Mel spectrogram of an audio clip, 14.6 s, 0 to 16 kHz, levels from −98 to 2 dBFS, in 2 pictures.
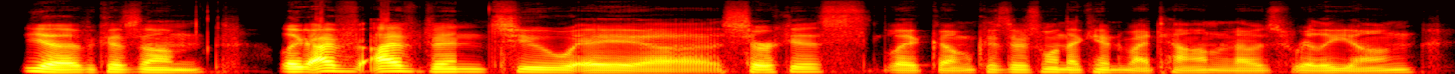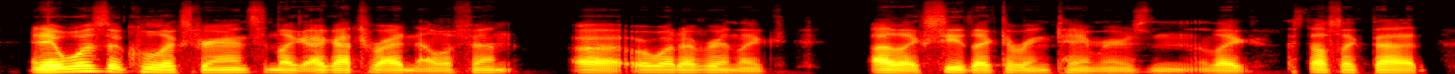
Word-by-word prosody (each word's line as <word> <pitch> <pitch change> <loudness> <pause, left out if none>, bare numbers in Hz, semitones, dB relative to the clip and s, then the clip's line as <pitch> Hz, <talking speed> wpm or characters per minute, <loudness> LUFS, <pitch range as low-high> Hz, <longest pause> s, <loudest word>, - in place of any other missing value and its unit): Yeah, 120 -7 +8
because, 115 +1 -2
um, 105 -2 +1 0.4
like, 130 -1 +7
I've 155 -3 +7
I've 145 0 +7
been 130 -1 -1
to 115 -3 0
a, 100 -3 +2
uh, 70 -4 -2
circus, 125 +2 -3
like, 95 -3 -4
um, 95 0 -3
'cause 110 +1 -8
there's 115 0 -3
1 120 -1 -1
that 110 -1 -1
came 110 0 -3
to 105 - -8
my 90 -5 -3
town 100 +1 -6
when 95 -1 -8
I 90 - -2
was 90 +1 -9
really 95 -1 -2
young, 95 +5 -5 0.3
and 120 - 0
it - - +9
was 145 +3 +3
a - - +3
cool 120 0 0
experience, 110 0 -2
and, 110 - -7
like, 100 -1 0
I 105 - +1
got 105 0 +1
to - - -12
ride 95 +1 +1
an - - -8
elephant, 100 +3 -6 0.3
uh, 95 -4 +1
or 110 - -2
whatever 105 0 -1
and, 100 -2 -4
like, 85 -1 -9 0.4
I, 100 - +5
like, 95 -3 +2
see, 120 -2 0
like, 95 -3 0
the 105 - -5
ring 95 0 -5
tamers 85 -4 -8
and, 80 -4 -12
like, 90 -2 -2 0.2
stuff - - -1
like 105 -2 -4
that. 100 -3 +1
105 Hz, 235 wpm, -23 LUFS, 95-115 Hz, 0.4 s, it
